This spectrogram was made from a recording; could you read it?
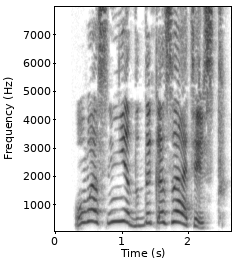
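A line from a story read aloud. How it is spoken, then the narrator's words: Shrill shriek. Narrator (Russian): взвизгнула Ада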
